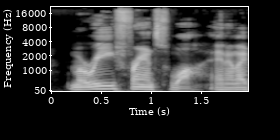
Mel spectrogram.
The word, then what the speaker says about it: Marie-France: How do you pronounce it in Canada? You'd say Marie-Francoise, but I don't care at all and don't expect anybody to say it.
